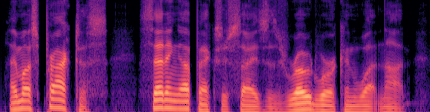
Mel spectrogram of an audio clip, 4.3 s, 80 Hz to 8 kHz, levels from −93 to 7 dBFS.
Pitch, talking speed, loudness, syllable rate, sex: 110 Hz, 140 wpm, -18 LUFS, 4.7 syllables/s, male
